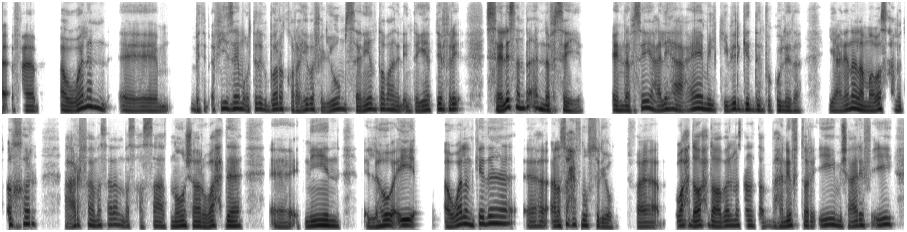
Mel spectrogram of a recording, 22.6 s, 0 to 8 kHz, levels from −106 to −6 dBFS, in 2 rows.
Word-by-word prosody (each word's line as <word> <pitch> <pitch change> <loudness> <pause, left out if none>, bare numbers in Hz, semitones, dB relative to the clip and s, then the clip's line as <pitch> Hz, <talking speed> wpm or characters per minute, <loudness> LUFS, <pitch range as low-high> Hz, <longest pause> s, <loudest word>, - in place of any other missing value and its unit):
ف 110 0 -1 0.3
أولًا 150 - +2 0.2
آآ 105 -1 -3 0.3
بتبقى 115 -5 -8
في 160 -1 0
زي 155 +2 +2
ما 150 - 0
قُلت 150 - -7
لِك 150 - 0
برَكة 135 +2 -2
رهيبة 120 +8 -1
في 135 - -9
اليوم، 125 +10 -1
ثانيًا 130 -1 0
طبعًا 135 -1 -1
الإنتاجية 105 +3 -2
بتفرِق، 140 +1 0 0.4
ثالثًا 190 0 +5
بقى 180 +2 -1
النفسية، 115 - +1 0.4
النفسية 115 +9 +1
عليها 130 +1 0
عامل 140 +2 +2
كبير 130 +5 -1
جدًا 125 -3 -1
في 120 +2 -8
كل 110 -3 -2
ده، 100 -1 -8 0.3
يعني 105 +2 -2
أنا 155 +5 +4
لمّا 115 -8 +3
باصحى 135 -3 0
متأخر، 170 +7 -1 0.4
عارفة 140 +2 -2
مثلًا 140 +1 -3
باصحى 120 -3 -8
الساعة 115 +3 -2
12:00، 120 +1 +1
13:00، 125 +1 +2 0.3
آآ 105 +1 -4
14:00، 130 +1 +4 0.4
اللي 105 +2 -1
هو 140 +1 +6
إيه 145 +1 +4 0.3
أولًا 150 +10 +4
كده 185 +3 +2
آآ 115 +1 -2
أنا 125 0 +3
صاحي 155 +4 +1
في 145 - -1
نص 135 -1 -3
اليوم، 100 -6 -1 0.2
فواحدة 120 +4 0
واحدة 135 -1 +3
عقبال 130 +4 +2
مثلًا 135 0 -1
طَب 115 -1 -9
هنفطَر 120 +1 0
إيه، 150 +3 +2
مش 125 -3 -1
عارف 135 +5 0
إيه، 155 +2 0
130 Hz, 165 wpm, -23 LUFS, 115-145 Hz, 0.4 s, هو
